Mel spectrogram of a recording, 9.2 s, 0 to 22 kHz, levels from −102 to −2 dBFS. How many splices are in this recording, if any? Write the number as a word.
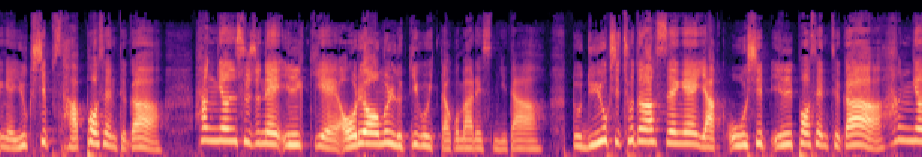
zero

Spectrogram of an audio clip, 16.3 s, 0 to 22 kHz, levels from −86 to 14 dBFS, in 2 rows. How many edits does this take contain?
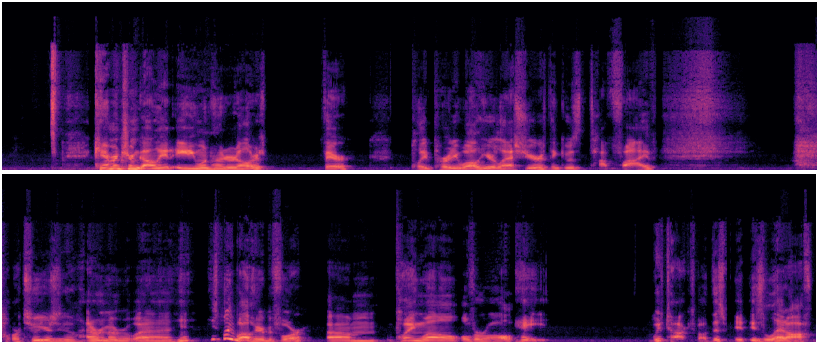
two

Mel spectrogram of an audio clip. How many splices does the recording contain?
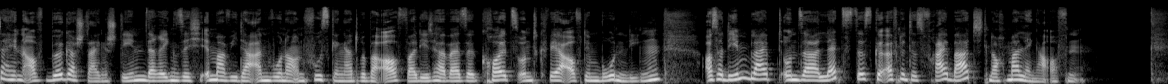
one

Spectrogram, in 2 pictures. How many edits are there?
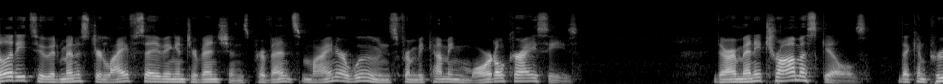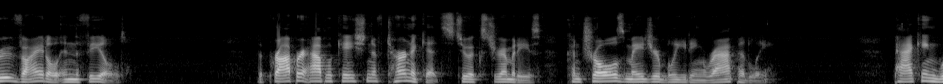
zero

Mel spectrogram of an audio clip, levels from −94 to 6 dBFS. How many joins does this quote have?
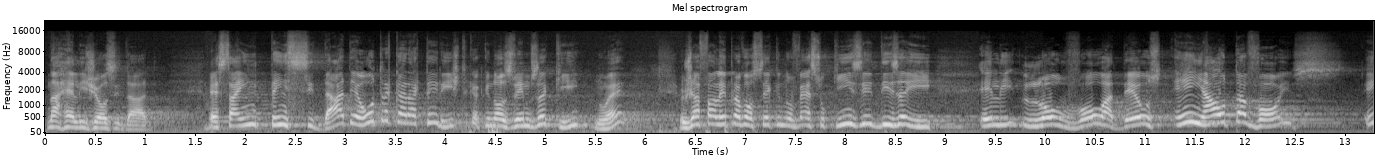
two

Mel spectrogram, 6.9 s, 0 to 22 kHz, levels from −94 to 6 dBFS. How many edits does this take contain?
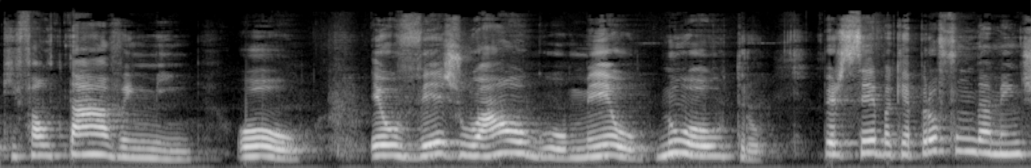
zero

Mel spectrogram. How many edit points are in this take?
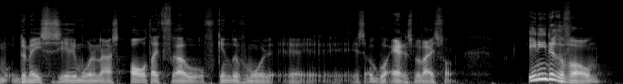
zero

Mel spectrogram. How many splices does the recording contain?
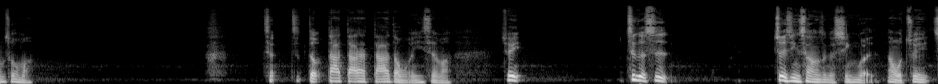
zero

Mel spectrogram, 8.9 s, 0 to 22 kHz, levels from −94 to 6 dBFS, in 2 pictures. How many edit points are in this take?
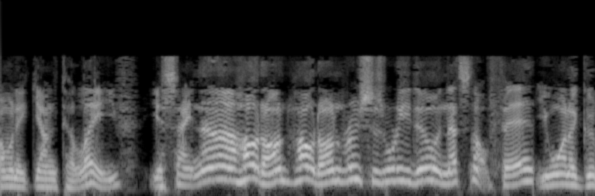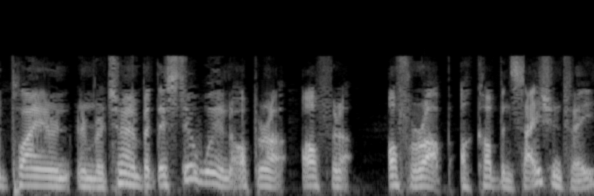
one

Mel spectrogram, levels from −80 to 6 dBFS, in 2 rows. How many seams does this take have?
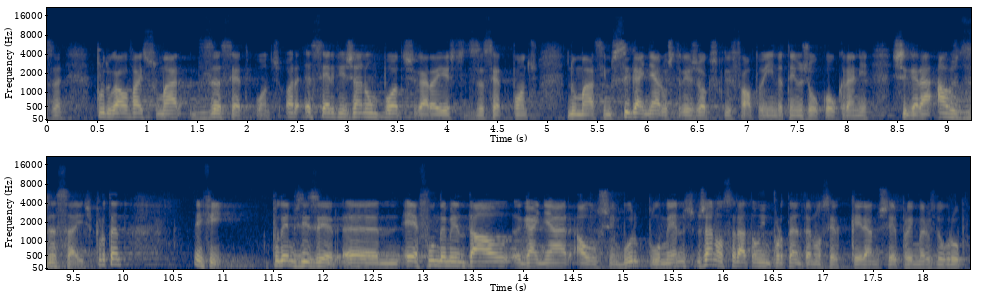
zero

